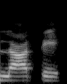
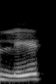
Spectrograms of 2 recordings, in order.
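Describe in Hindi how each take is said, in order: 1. यह दो अक्षरों में बोला जाता है, lah-tay। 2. यह एक अक्षर में बोला जाता है, layt। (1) "इसको हम लोग लाटे, ये नहीं पढ़ेंगे" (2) "इसको हम लोग पढ़ेंगे लेट"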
